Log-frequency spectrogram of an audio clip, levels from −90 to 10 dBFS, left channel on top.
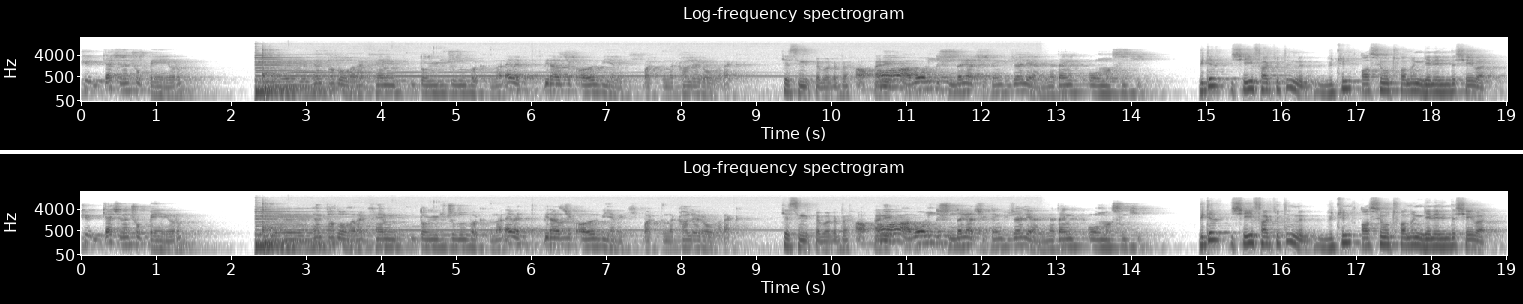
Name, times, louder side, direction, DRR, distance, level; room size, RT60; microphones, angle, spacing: voice 1, 0.0-1.4 2.4-5.9 6.2-8.7 10.3-14.2, right 2 dB, 70° right, -1 dB, 2.2 m, -31 dB
sound 1, 2.3-12.8, equal, 10° left, 4.0 m, -39 dB
voice 2, 9.3-10.3 10.6-10.8 14.9-18.7, right 2 dB, 25° right, 6 dB, 0.8 m, -29 dB
19.5 x 18.5 x 10.0 m, 1.1 s
head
